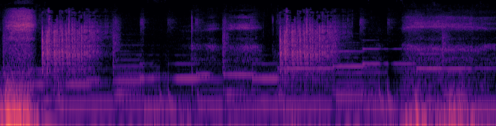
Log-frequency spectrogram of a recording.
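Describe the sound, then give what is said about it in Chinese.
Dice rattle in a shaken cup during a dice guessing game where the loser drinks, in a few short bursts: a quick clatter at the start, another midway, and a longer shake near the end, over soft background music. “掷骰子，你应该会吧？”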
